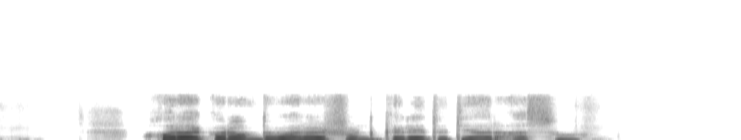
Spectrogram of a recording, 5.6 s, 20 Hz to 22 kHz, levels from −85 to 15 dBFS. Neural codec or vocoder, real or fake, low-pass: codec, 24 kHz, 0.9 kbps, DualCodec; fake; 7.2 kHz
